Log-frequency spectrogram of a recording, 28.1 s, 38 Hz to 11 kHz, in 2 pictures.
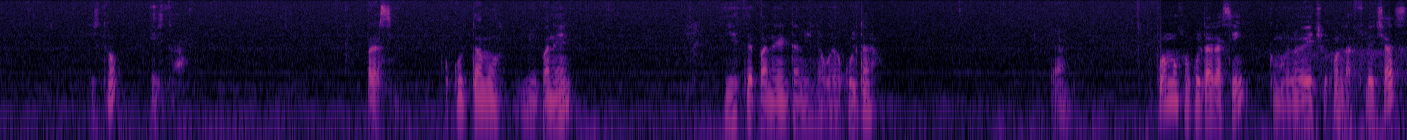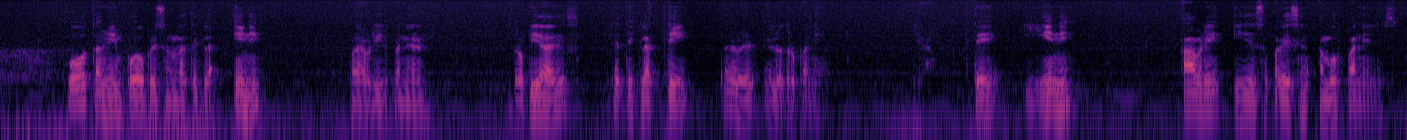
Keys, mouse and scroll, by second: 1.9-3.7 drag, 3.9-6.7 drag, 7.9-9.6 drag, 10.1-12.8 middle drag, 16.5 n, 18.7-20.5 drag, 20.7 t, 23.8 t, 24.5 n.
